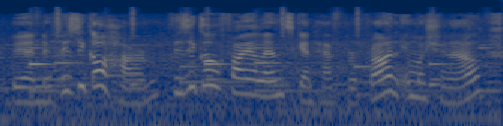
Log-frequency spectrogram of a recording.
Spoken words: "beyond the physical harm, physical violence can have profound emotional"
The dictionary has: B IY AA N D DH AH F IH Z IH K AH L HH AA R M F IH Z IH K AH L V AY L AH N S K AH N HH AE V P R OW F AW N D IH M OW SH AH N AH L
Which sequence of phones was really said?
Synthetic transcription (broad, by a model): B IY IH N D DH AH F IH Z IH K AH L HH AA R M F IH Z IH K AH L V AY L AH N S K AH N HH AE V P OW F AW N IH M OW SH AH N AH L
